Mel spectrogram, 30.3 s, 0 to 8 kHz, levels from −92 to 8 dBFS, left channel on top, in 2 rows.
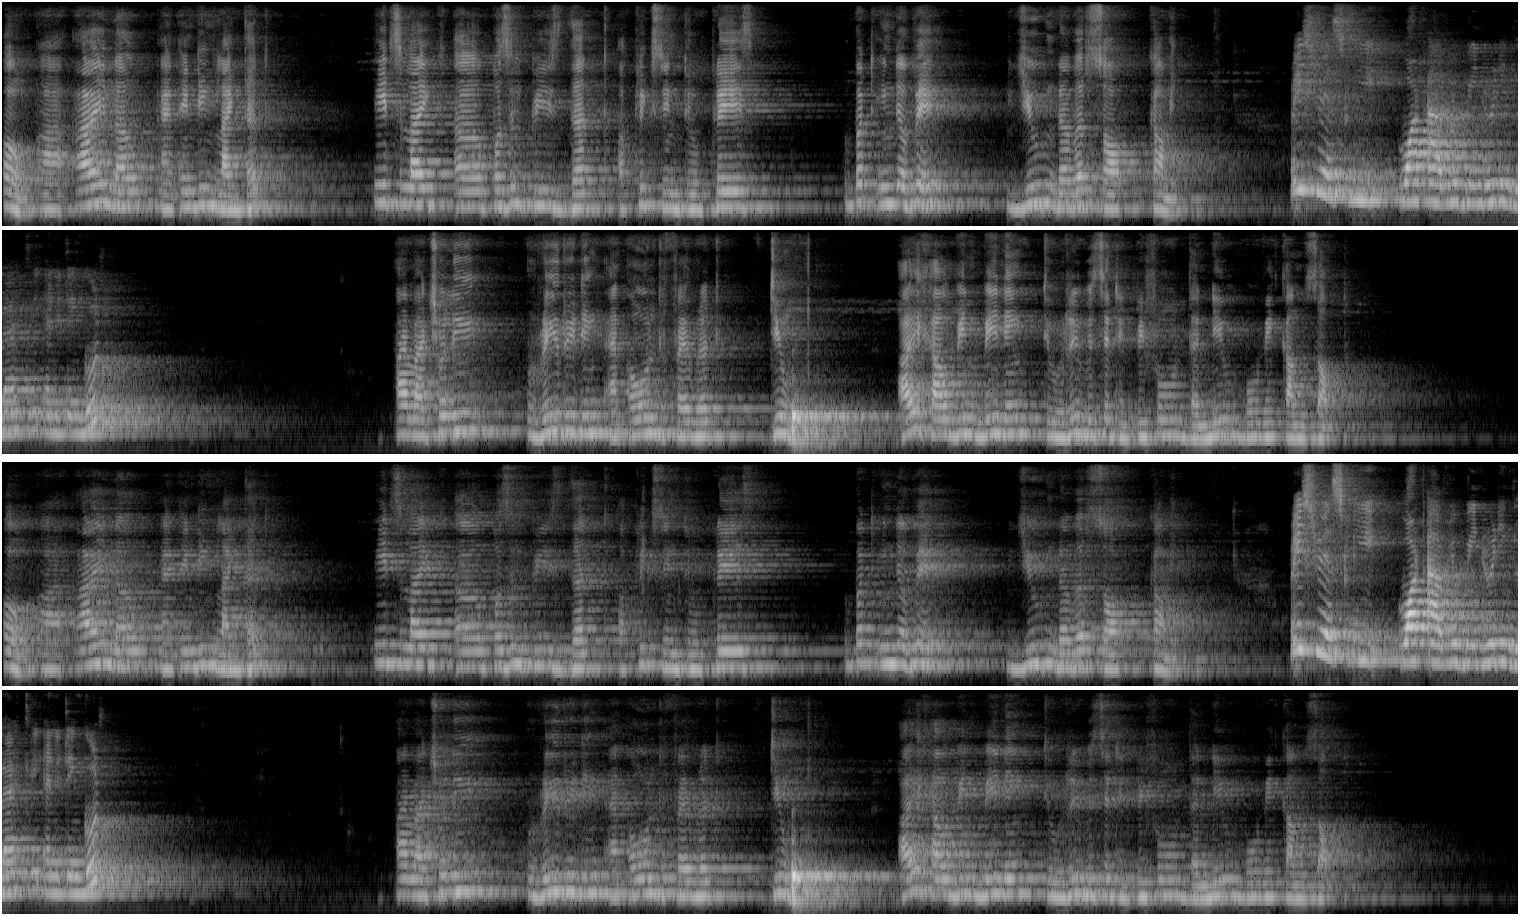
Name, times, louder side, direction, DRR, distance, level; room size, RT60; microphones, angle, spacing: voice 1, 0.0-2.7 3.7-7.6 8.4-9.5 10.0-11.9 19.1-20.1 20.4-22.5 22.8-23.1 24.1-28.5, left 2 dB, 50° left, 0.6 m, -29 dB
voice 2, 12.9-16.2 23.0-23.2, right 3 dB, 65° right, 1.0 m, -23 dB
19.5 x 14.0 x 2.9 m
head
